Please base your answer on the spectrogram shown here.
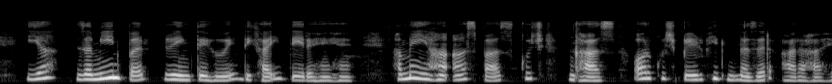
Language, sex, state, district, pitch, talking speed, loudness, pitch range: Hindi, female, Andhra Pradesh, Chittoor, 210 Hz, 165 wpm, -18 LUFS, 180-250 Hz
